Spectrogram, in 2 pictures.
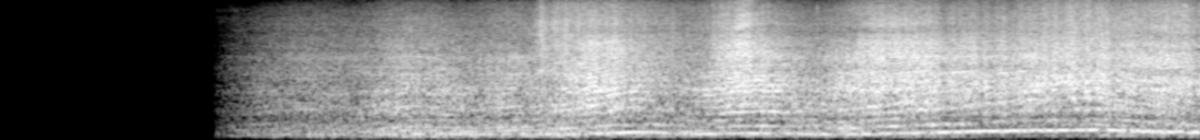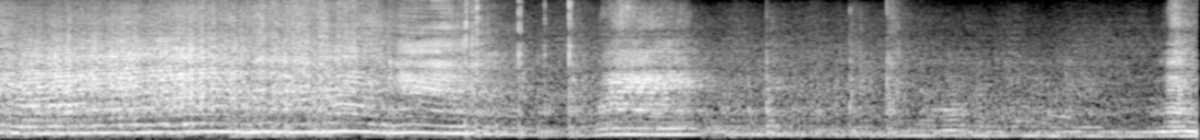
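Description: Group N Renault Clio race car's engine revving hard, loud and close, its pitch rising and falling again and again as it accelerates and lifts between slalom cones. The sound cuts in suddenly about a second in, after silence.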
